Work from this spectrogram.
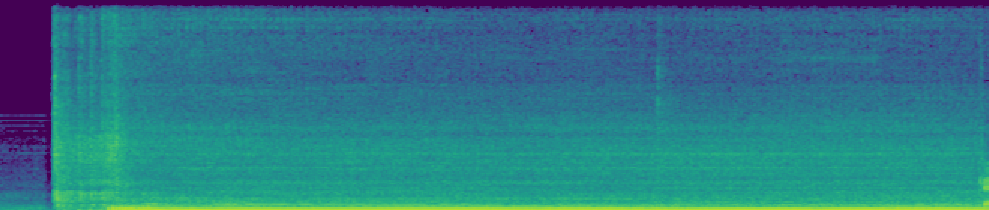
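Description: A Ventrac compact tractor engine cranks and catches after a short silence, then settles into a steady, loud mid-pitched running drone that holds for the rest of the clip.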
